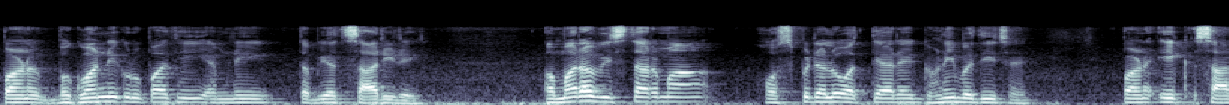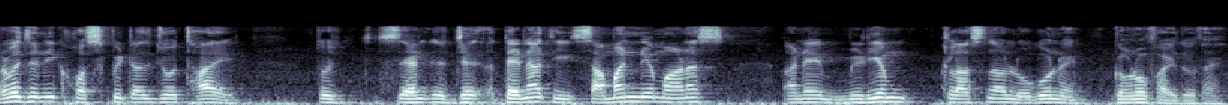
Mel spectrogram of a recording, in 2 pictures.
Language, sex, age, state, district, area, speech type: Gujarati, male, 30-45, Gujarat, Anand, urban, spontaneous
